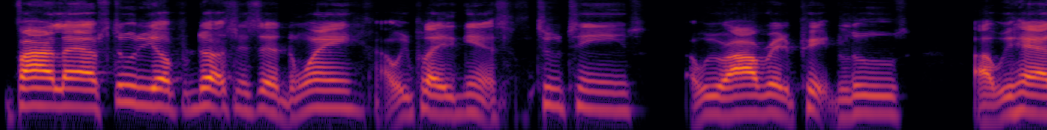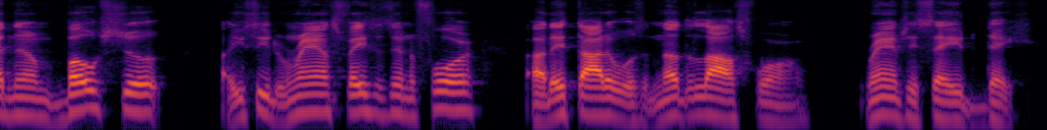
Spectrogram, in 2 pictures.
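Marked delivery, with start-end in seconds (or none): none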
